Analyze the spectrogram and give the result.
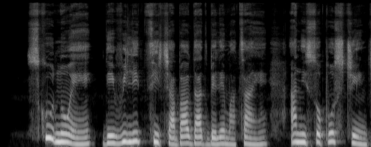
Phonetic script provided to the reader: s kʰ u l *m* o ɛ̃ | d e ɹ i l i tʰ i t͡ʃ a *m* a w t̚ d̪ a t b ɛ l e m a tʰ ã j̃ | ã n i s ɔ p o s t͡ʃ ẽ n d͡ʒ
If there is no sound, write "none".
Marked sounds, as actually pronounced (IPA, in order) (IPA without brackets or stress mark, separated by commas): n, b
